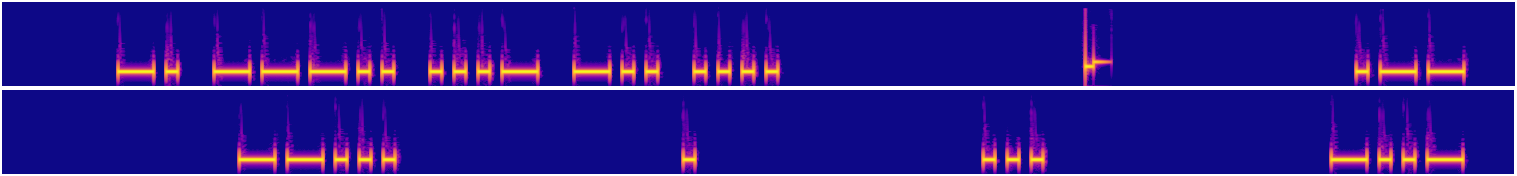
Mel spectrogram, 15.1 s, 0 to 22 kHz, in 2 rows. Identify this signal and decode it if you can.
Morse code, heard as a keyed tone, about 20 wpm, spaced as for 9 wpm, 700 Hz. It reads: N8VDH W7ESX
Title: USA Call Signs - 5 Characters - 8x Character Spacing - 20wpm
